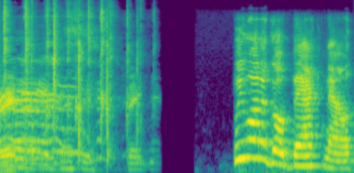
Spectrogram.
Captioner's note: everyone cheering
